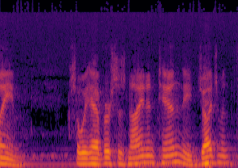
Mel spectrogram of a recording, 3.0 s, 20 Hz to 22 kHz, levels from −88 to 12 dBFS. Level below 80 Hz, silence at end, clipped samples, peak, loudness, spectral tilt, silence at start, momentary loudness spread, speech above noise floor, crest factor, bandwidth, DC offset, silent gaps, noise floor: -48 dBFS; 0 s; under 0.1%; -4 dBFS; -21 LUFS; -7.5 dB/octave; 0 s; 19 LU; 21 dB; 18 dB; 19 kHz; under 0.1%; none; -41 dBFS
